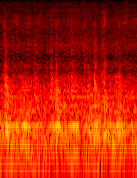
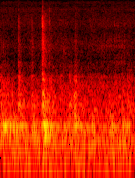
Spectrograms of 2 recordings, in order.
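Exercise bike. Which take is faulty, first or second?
second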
